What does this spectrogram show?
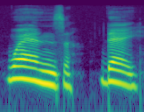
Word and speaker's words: Wednesday: Âm đầu tiên là when, sau đó có chữ S đọc là Z. Wednesday.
